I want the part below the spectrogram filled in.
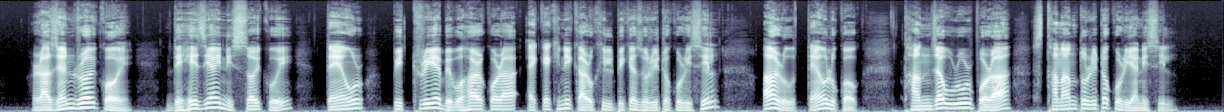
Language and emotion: Assamese, neutral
